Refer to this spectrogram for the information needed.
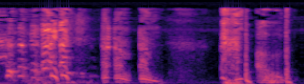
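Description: A run of close, throaty coughs in several separate bursts, some rough and voiced like throat clearing, with short pauses between them and no talking.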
